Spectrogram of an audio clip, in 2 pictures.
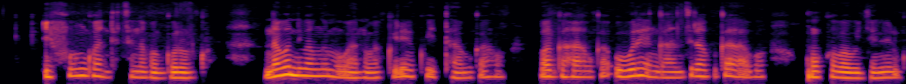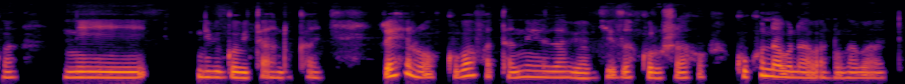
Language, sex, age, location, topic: Kinyarwanda, female, 25-35, Huye, government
